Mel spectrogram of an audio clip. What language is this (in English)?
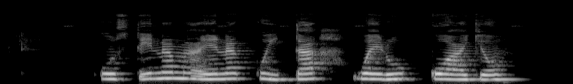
Huarijio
